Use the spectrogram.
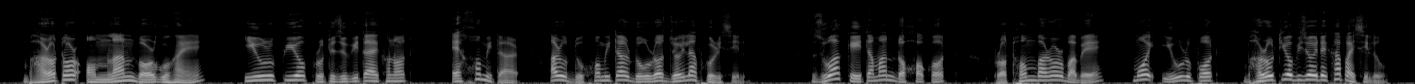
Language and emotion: Assamese, surprised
